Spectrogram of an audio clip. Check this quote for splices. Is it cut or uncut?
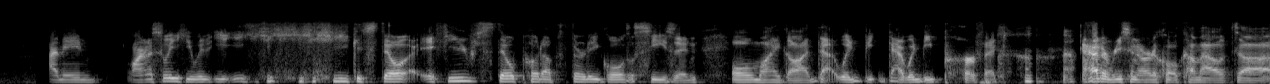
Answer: cut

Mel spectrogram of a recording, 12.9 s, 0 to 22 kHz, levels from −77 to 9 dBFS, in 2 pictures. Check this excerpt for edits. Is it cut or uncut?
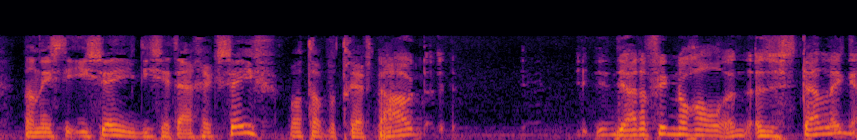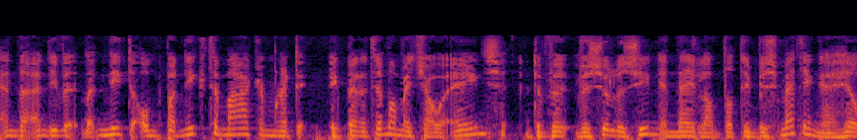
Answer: cut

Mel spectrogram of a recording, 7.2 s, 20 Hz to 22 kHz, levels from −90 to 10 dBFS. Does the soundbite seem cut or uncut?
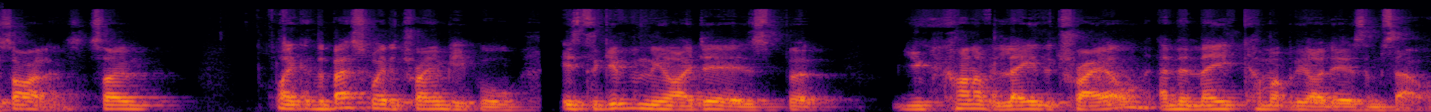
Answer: cut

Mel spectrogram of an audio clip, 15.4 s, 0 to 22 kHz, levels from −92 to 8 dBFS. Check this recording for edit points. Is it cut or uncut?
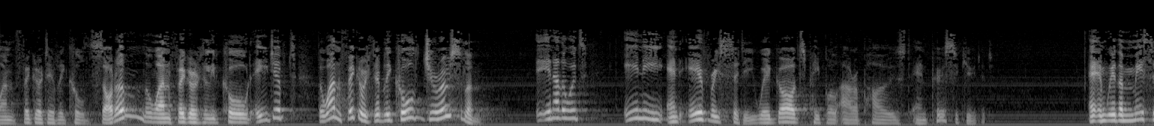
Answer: uncut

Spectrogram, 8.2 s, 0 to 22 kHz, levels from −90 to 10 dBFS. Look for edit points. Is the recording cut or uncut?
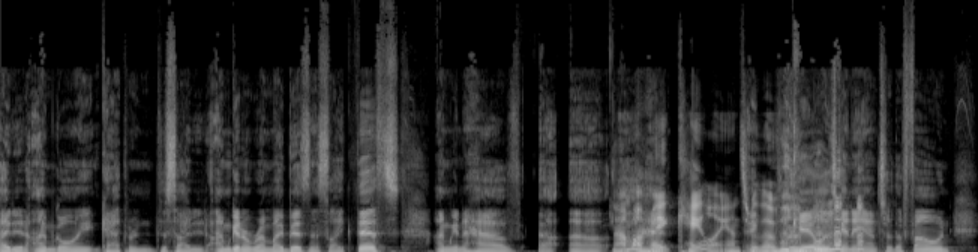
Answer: uncut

